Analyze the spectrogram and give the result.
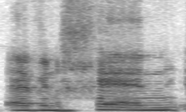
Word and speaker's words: Even-Chen: And my name, Evan Chen, is spelled E-V-E-N hyphen C-H-E-N. And many readers will think, oh, that's so interesting. A man who has an Asian family name wrote a book about. So it's not Evan Chen, no.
